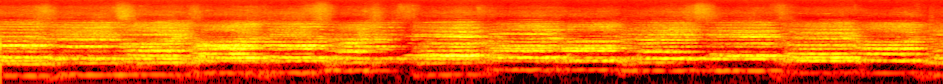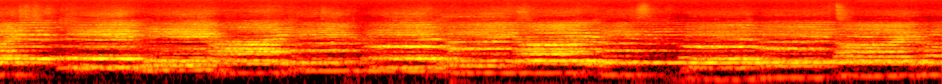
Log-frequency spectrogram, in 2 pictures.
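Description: Boys' choir singing slow, sustained chords in several voice parts, the notes changing about once a second.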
